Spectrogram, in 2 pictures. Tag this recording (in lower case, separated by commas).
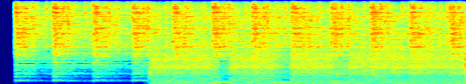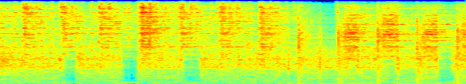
heavy metal, hi-hat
